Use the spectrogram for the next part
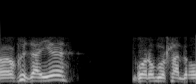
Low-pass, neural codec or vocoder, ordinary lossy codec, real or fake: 3.6 kHz; none; none; real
